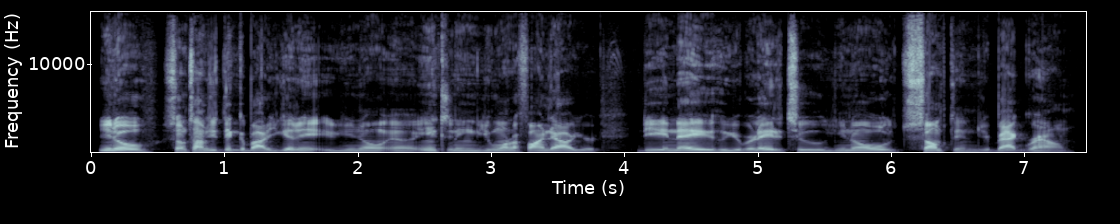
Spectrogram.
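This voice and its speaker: A man's voice: lowish voice, brisk, hardly any pauses. A man from Texas with a West Texas accent, hosting a livestream in a blunt, profane ranting style. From Texas, USA. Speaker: livestream host. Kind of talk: casual ranting livestream commentary.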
